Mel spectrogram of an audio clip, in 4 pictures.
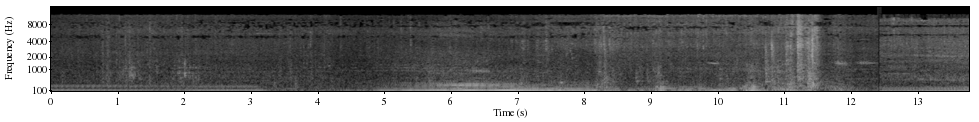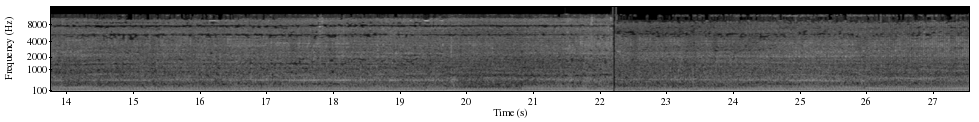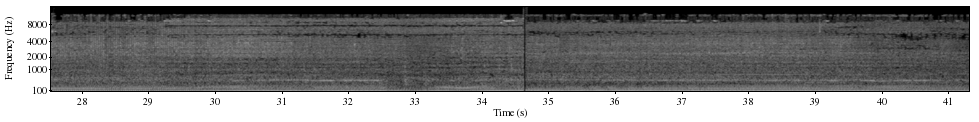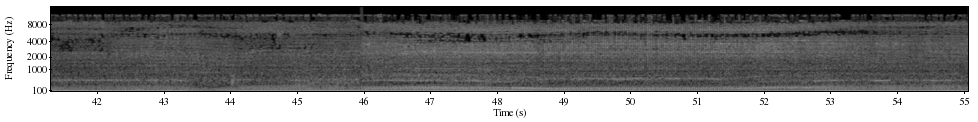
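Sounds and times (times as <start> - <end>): heavy diesel engine droning: 0.0 - 55.0.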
